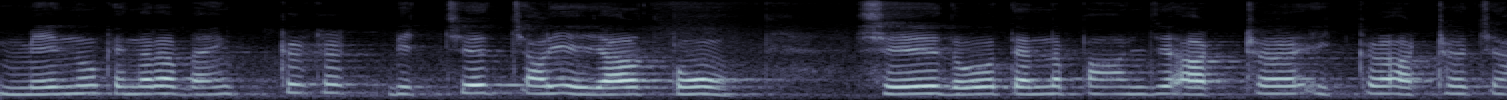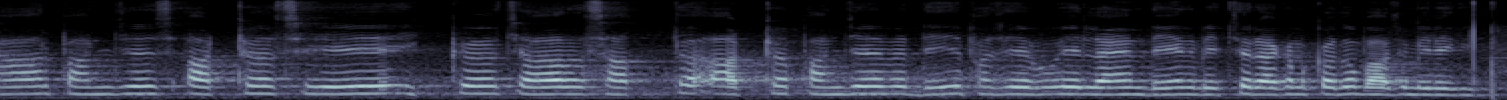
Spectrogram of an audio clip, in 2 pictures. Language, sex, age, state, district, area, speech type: Punjabi, male, 45-60, Punjab, Fatehgarh Sahib, urban, read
